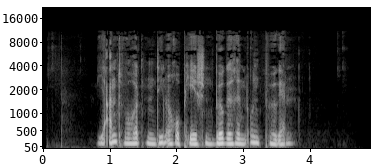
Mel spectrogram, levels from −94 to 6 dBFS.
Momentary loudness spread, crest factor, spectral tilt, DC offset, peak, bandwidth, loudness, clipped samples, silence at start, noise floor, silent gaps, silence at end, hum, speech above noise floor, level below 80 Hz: 8 LU; 16 dB; -7.5 dB/octave; under 0.1%; -4 dBFS; 10.5 kHz; -20 LUFS; under 0.1%; 0.8 s; -71 dBFS; none; 1.2 s; none; 52 dB; -50 dBFS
